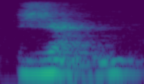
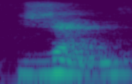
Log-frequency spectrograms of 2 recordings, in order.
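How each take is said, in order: First: The first sound is like a Portuguese J. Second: The same.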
